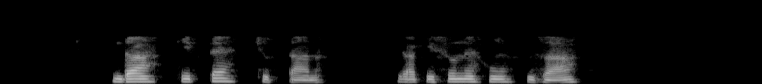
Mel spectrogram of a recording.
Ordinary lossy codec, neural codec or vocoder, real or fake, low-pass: MP3, 32 kbps; codec, 16 kHz, 4 kbps, FreqCodec, larger model; fake; 3.6 kHz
